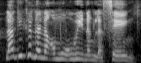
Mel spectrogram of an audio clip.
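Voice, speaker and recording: A hurt young wife in a radio drama. Her high voice swings widely as she complains and reproaches. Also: sing-song, brisk, a bit bright. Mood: reproachful.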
